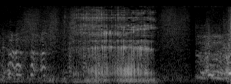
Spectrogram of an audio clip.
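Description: A man snoring, a drawn-out snore that stops about a second and a half in.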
